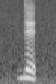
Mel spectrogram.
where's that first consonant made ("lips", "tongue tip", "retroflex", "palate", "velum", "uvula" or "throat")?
velum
